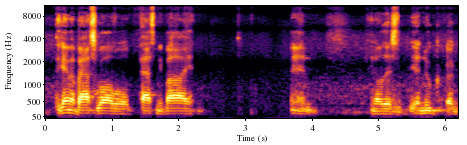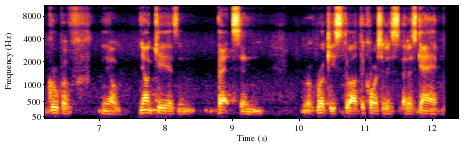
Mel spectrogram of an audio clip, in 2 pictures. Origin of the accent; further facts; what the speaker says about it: Akron, Ohio, United States; my hometown of Akron, Ohio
